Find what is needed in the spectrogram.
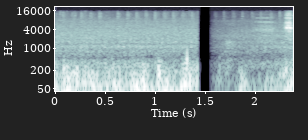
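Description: Low, steady rumbling noise with a few faint knocks, cutting out abruptly about a second and a half in, then returning more quietly.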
